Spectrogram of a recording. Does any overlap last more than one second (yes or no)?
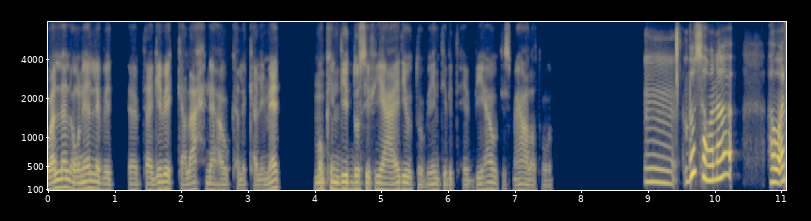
no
